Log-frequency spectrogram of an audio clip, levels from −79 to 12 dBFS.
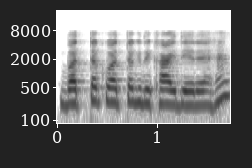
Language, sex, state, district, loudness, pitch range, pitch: Hindi, female, Bihar, Vaishali, -16 LUFS, 220-250 Hz, 230 Hz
